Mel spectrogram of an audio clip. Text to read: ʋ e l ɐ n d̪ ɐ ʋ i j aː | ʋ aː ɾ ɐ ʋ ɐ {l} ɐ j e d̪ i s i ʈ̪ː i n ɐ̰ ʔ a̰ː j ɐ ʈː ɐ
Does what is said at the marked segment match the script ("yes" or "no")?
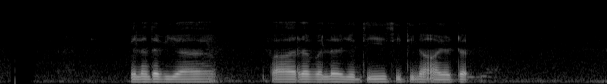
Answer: yes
